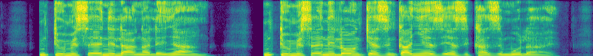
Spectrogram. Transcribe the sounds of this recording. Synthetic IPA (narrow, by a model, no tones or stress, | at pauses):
im̩d̥ʱumisenilaŋalɛɲaːŋa | im̩d̥ʱumisenilɔŋkʼɛziŋkʼaɲeziezikʰazimulaːjɔ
